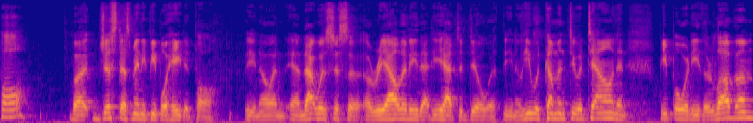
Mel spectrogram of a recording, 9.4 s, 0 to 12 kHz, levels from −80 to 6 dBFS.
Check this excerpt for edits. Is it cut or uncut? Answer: uncut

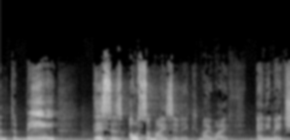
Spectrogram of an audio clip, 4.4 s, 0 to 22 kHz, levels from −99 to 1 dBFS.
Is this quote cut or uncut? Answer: uncut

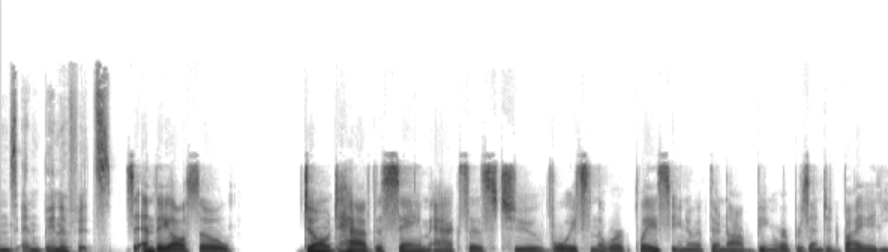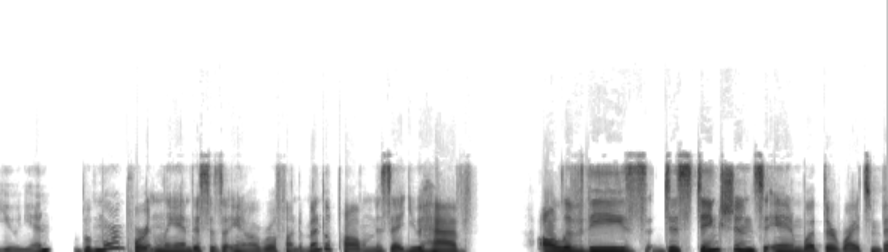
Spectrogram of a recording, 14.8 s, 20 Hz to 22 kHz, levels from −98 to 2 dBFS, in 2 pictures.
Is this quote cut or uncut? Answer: cut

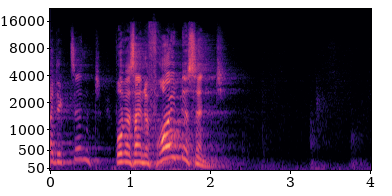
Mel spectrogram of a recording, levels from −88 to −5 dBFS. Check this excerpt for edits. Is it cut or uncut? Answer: uncut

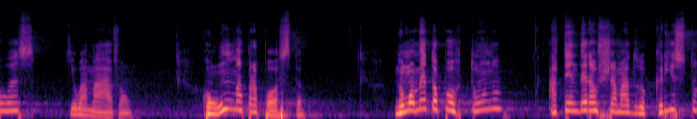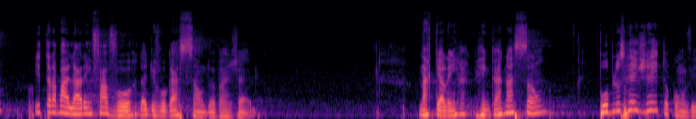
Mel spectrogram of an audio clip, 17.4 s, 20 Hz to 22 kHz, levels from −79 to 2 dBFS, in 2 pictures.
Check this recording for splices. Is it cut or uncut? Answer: uncut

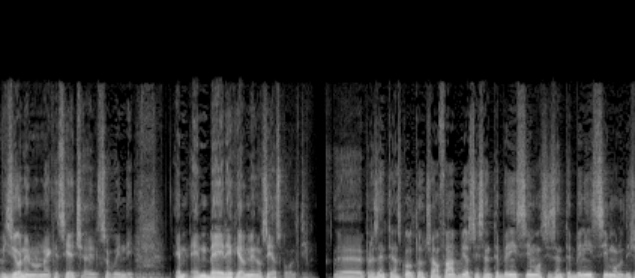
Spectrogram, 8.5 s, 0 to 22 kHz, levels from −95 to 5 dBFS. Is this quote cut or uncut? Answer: cut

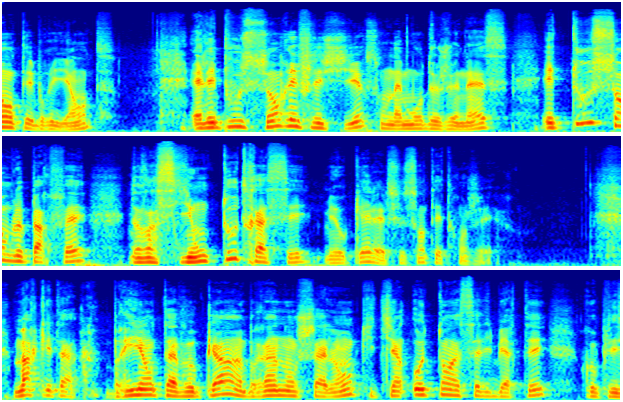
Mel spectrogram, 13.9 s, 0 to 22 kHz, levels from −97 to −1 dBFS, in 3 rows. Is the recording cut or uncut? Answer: uncut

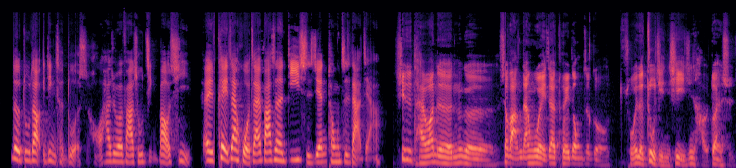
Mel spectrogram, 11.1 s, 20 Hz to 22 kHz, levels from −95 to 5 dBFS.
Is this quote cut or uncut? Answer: cut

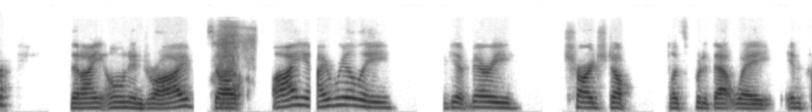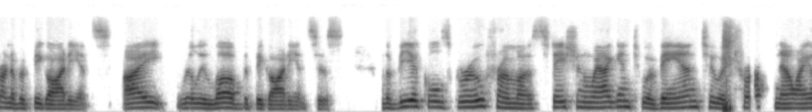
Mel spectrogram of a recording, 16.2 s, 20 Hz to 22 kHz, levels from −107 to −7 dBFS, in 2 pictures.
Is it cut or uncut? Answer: cut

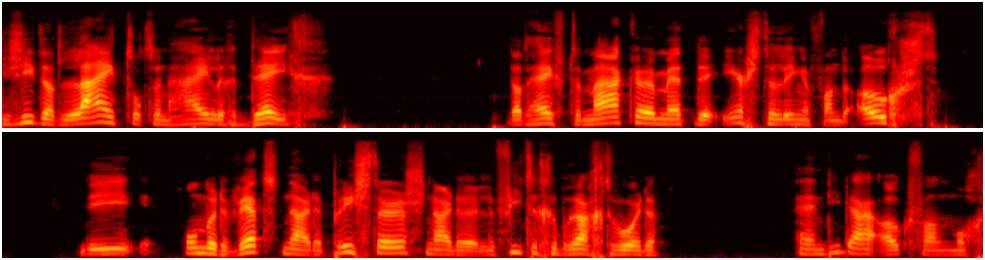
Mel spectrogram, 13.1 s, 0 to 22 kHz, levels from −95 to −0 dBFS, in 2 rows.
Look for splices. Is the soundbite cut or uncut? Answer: uncut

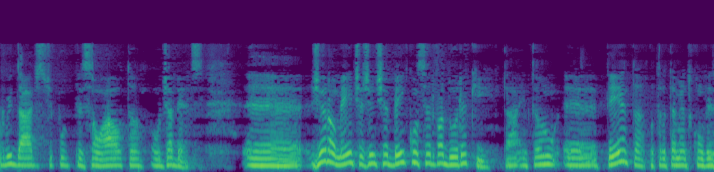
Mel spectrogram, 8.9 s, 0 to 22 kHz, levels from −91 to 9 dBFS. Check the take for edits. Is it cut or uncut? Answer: cut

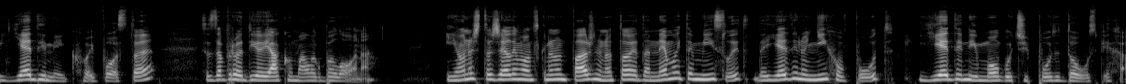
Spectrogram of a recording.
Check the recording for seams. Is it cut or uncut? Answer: cut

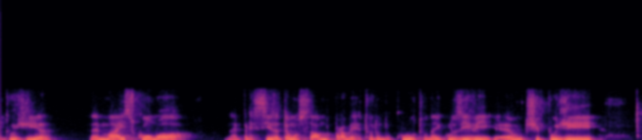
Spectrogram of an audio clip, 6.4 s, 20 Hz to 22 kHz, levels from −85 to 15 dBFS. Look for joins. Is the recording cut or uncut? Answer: uncut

